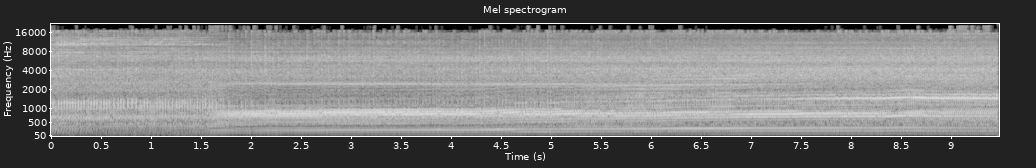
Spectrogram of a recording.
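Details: Echo PB-250LN leaf blower, two-stroke, running off choke after the bogging was cured by turning the carburetor side screw slightly counterclockwise: high buzzy note climbs a little then holds steady and even, no bogging or dying; running healthy.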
